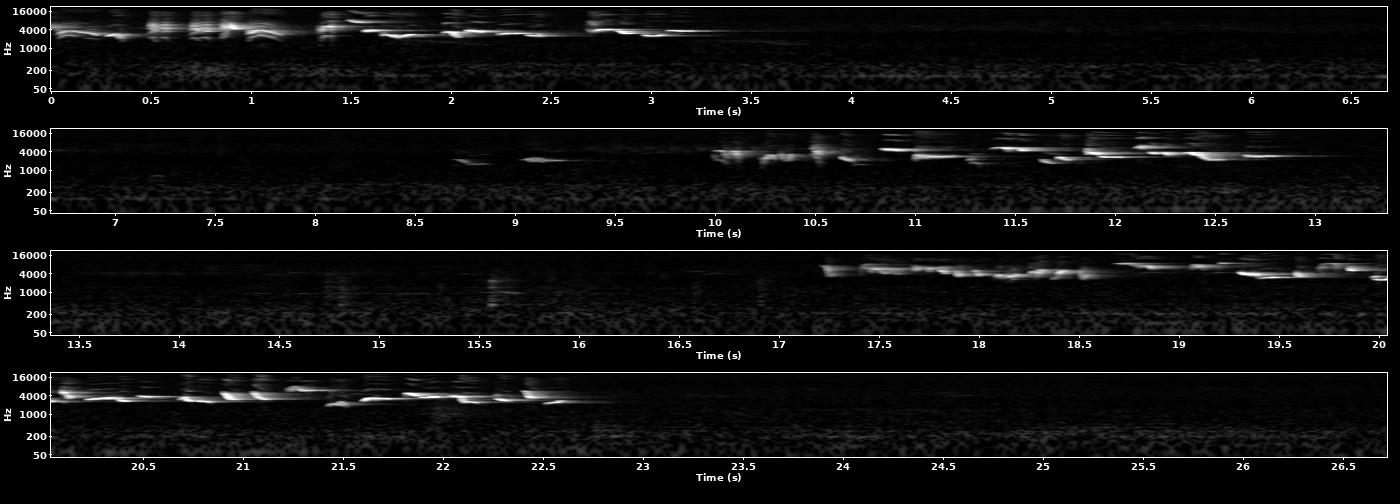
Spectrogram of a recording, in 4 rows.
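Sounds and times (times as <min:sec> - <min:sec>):
Eurasian blackcap singing: 0:00.0 - 0:03.5, 0:08.7 - 0:13.2, 0:17.2 - 0:22.8.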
